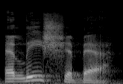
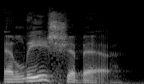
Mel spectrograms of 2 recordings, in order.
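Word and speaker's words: Elisheba: The Hebrew form of the name Elizabeth is Elishabeth. Elishabeth. Or think Eli Sheba.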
